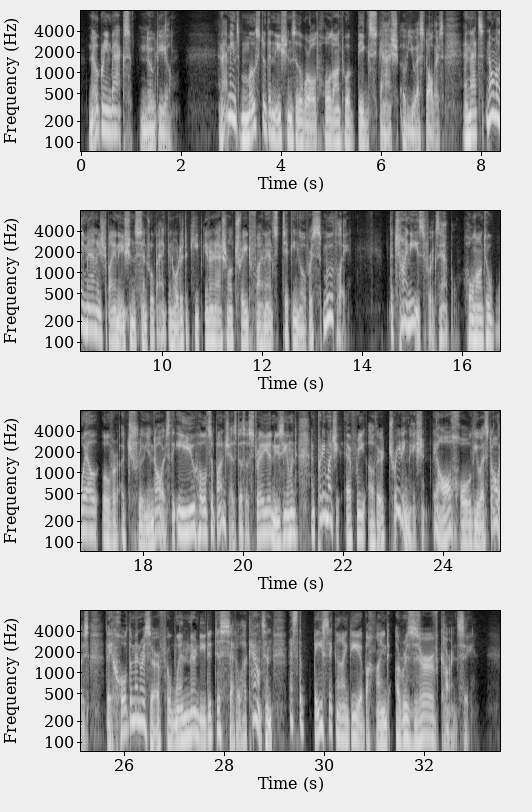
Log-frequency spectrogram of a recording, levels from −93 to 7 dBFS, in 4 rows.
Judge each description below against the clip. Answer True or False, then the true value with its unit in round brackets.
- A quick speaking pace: False (175 wpm)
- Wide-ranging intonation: True (6.6 semitones)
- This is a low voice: True (110 Hz)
